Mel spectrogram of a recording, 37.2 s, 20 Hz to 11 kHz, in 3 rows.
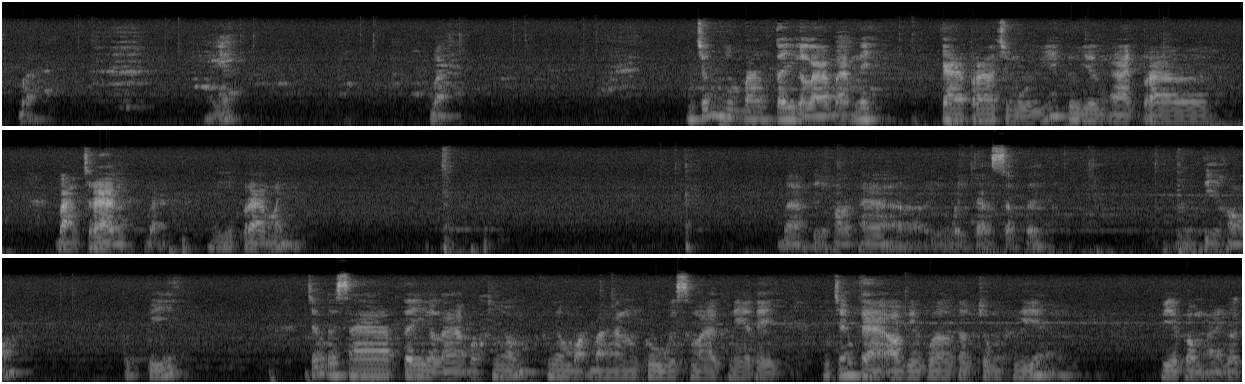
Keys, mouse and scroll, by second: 8.9-13.9 drag, 13.9 r, 17.0 r, 18.9 alt+click, 25.3 click, 28.4-28.8 alt+scroll down 1, 28.8-30.6 scroll up 1, 32.9 click, 33.3-36.2 drag.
